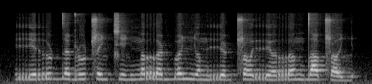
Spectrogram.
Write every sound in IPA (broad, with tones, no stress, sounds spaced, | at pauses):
rʲ e˨ r u˧ ɖ d ɛ˦˨ ɖ ɭ u˦ ʈ͡ʂ e˨ ʎ t͡ɕ e˨ ʎ ŋ ʌ˦ r ɤ˧ ɖ b œ˦ ɲ ɤ˨ n rʲ œ˧ ɖ ʈ͡ʂ ɤ˧ rʲ ɤ˨ r ɤ˦ n d a˦ ʈ͡ʂ ʌ˨ ʎ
